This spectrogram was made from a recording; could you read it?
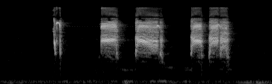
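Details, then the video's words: Kala Teetar, the black francolin, calling near Nawabshah with a rasping phrase of five loud notes: one brief opening note, then two paired, longer grating bursts, with quiet background. "Kala Teetar Ki Awaz | Black Francolin"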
